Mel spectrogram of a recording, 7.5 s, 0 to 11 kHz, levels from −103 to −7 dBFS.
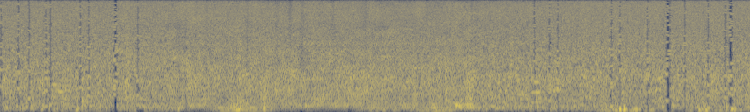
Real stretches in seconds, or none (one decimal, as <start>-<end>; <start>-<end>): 0.0-1.7; 4.8-7.5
